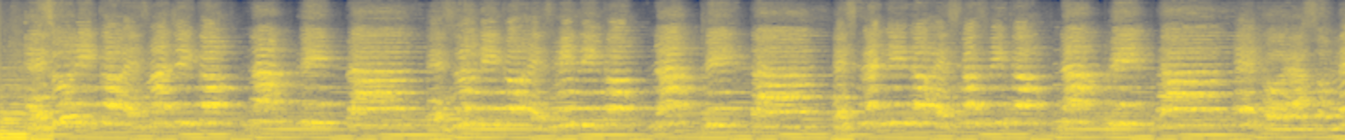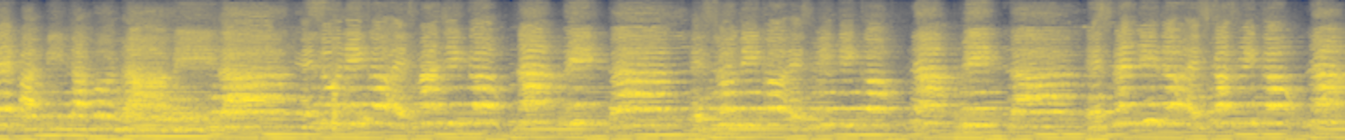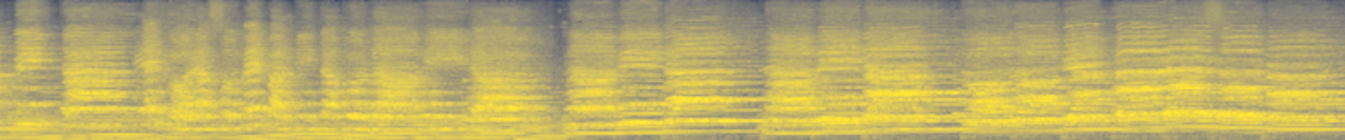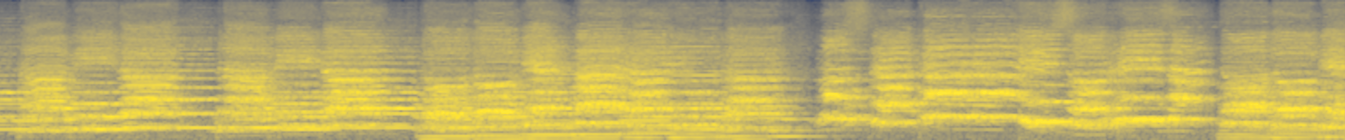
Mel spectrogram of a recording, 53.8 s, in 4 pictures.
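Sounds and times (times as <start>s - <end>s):
Christmas choir singing: 0.1s - 53.7s.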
